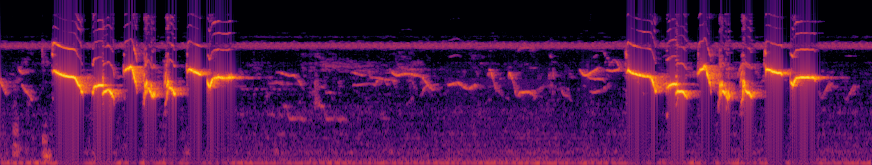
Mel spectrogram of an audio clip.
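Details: Wild Oriental magpie-robin in forest, singing two loud bursts of quick, varied whistles and slurred chattering notes, separated by softer rambling warbles, with a constant thin high-pitched hiss behind.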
